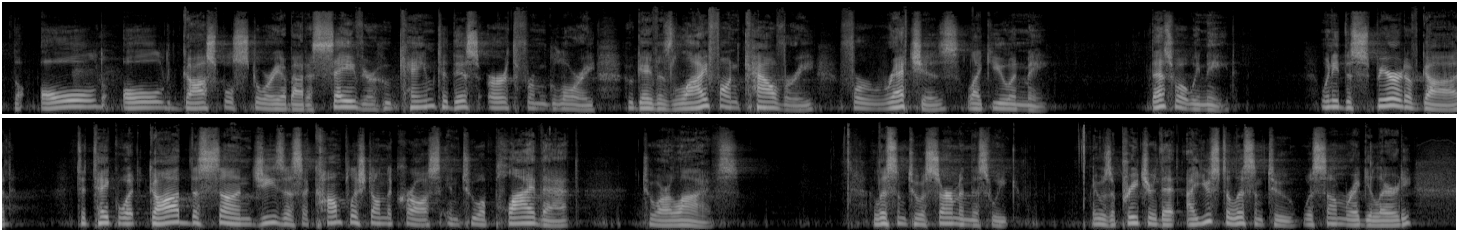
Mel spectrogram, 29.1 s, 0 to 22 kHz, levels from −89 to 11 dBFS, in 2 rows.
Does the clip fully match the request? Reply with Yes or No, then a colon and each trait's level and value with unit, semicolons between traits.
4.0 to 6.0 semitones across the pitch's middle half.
Yes: average, 4.5 semitones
